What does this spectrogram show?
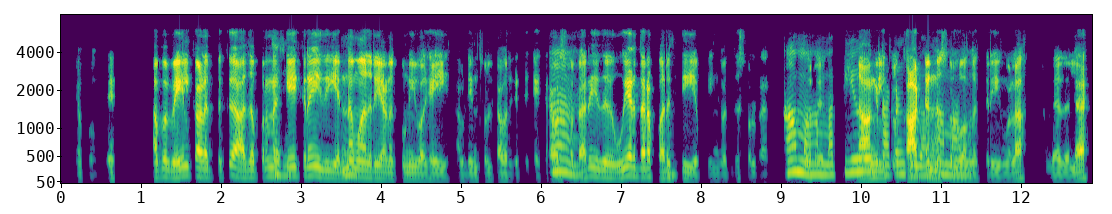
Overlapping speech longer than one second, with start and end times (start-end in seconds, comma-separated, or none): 9.9-11.4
